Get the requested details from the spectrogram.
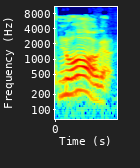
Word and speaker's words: Nuoro: È Nuoro, e come ha detto la signora, ha detto bene, perché poi sardo io non lo sono, e quindi quella pronuncia.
